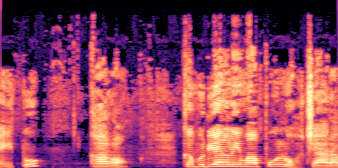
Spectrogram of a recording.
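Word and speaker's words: quarante: 40 tadi sudah tahu ya cara pengucapannya yaitu karong.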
